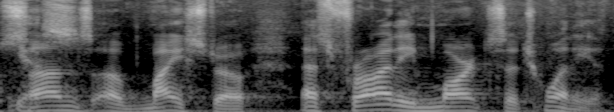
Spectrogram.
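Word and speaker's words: Mystro: Now, Sons of Maestro, and this is spelled M-Y-S-T-R-O, Yes. Sons of Maestro.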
